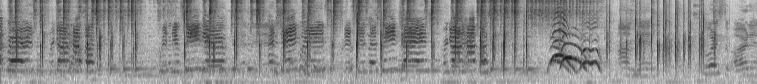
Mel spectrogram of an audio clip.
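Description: A song with singing over a steady beat of sharp percussive hits and a held note underneath. A few sliding vocal glides come about eleven seconds in.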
